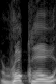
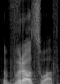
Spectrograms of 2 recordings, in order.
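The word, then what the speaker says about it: Wrocław: So Rocklow is actually the name that probably most of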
